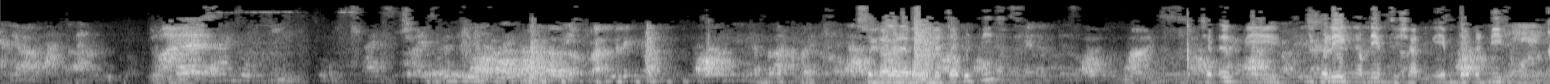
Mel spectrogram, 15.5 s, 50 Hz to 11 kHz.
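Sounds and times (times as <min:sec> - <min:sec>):
speech: 0:00.1 - 0:06.6, 0:08.2 - 0:10.4, 0:11.3 - 0:15.4
laughter: 0:04.2 - 0:10.1, 0:11.7 - 0:15.4
dog barking and yipping: 0:04.6 - 0:05.5, 0:07.0 - 0:07.4, 0:08.4 - 0:09.8, 0:10.8 - 0:11.1, 0:11.9 - 0:12.2, 0:14.5 - 0:15.0.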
